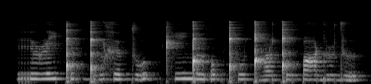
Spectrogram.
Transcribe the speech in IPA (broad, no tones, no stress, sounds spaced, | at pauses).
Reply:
r y ɭ i ǃ y p ɡ͡ǃ y ɭ x ø b d u | ʈʰ i ŋ͡ǃ ɯ ʔ o b ǃʰ u ɡ͡ǃ ɑ ɭ ǃ u ɓ ɑ ɡ y ɭ d ɯ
